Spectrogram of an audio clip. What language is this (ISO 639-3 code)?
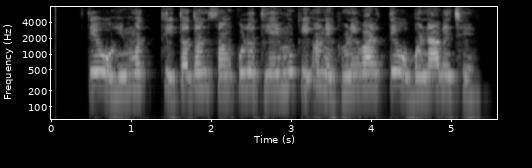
guj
